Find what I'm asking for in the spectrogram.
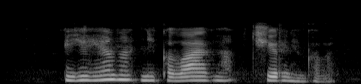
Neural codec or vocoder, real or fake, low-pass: autoencoder, 22.05 kHz, a latent of 192 numbers a frame, VITS, trained on one speaker; fake; 7.2 kHz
